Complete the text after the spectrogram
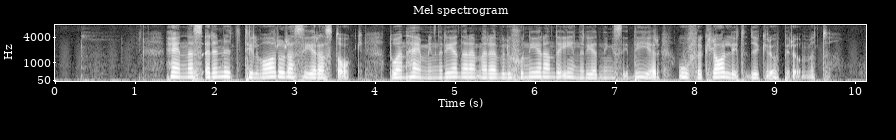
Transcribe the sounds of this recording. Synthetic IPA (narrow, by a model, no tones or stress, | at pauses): hɛnːəsɛɾɛmiːt̪t̪ʰɪlvɑːɾʊɾaseːɾasd̪ɔ̰kːd̪̥ɔɛnɦɛmːɪnɾeːd̪aɾəmʔɛɾɛvʊlɵɧʊneːɾand̪əʔɪnːɾeːd̪nɪŋsɪ̰d̪eːə̰ɾuːfœɾkʰlɑːɾɭɪɡ̚t̪d̪yːkəɾɵ̰pːɪɾɵ̰mːət̪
